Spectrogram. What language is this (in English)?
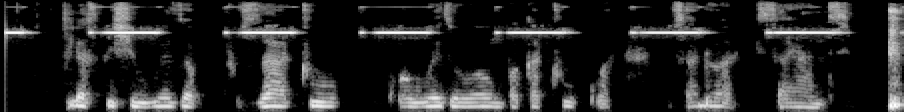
Swahili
